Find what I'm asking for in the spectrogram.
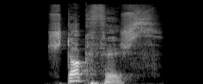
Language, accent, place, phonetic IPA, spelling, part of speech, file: German, Germany, Berlin, [ˈʃtɔkˌfɪʃs], Stockfischs, noun, De-Stockfischs.ogg
- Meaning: genitive of Stockfisch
